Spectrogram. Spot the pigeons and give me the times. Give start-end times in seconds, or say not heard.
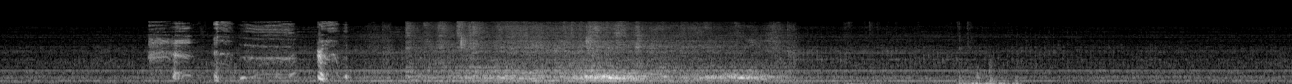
3.6-10.2.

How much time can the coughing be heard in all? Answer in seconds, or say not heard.
2 s.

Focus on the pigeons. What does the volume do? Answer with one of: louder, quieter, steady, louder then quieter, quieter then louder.
louder then quieter.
